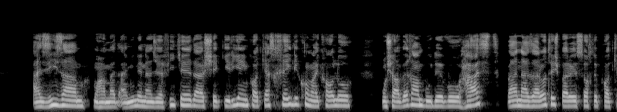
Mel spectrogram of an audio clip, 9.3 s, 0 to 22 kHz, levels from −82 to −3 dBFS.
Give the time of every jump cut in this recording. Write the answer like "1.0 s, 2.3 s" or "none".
7.5 s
